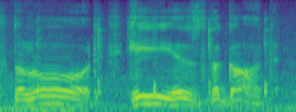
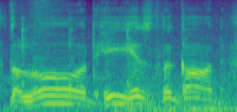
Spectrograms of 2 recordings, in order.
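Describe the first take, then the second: No difference in how they are said.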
